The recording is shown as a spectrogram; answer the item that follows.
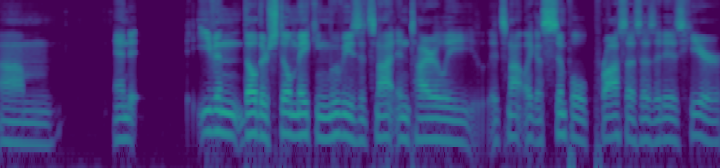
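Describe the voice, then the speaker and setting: A man with an ordinary speaking voice talks at a moderate pace and a fairly low pitch. His intonation is fairly even, and the recording is very clean with a silent background. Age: 20s. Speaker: radio podcast co-host. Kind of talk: casual chat and interview; news segment.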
